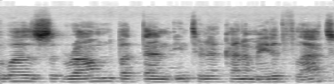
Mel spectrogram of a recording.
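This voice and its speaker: Fairly slow male speech, noticeable background noise, audible room echo. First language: not English. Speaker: resident speaking at public comment. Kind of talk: public comment at council meeting. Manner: halting, many fillers.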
